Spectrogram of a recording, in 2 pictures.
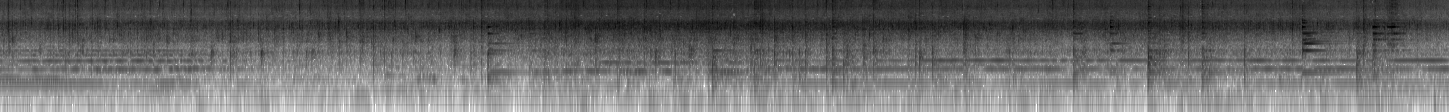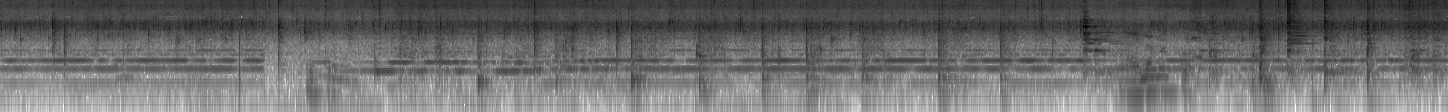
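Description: Peanuts, green chillies and curry leaves sizzling in hot oil in an aluminium pan, the tempering for upma. A slotted metal spatula stirs them, scraping and clicking against the pan at intervals.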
